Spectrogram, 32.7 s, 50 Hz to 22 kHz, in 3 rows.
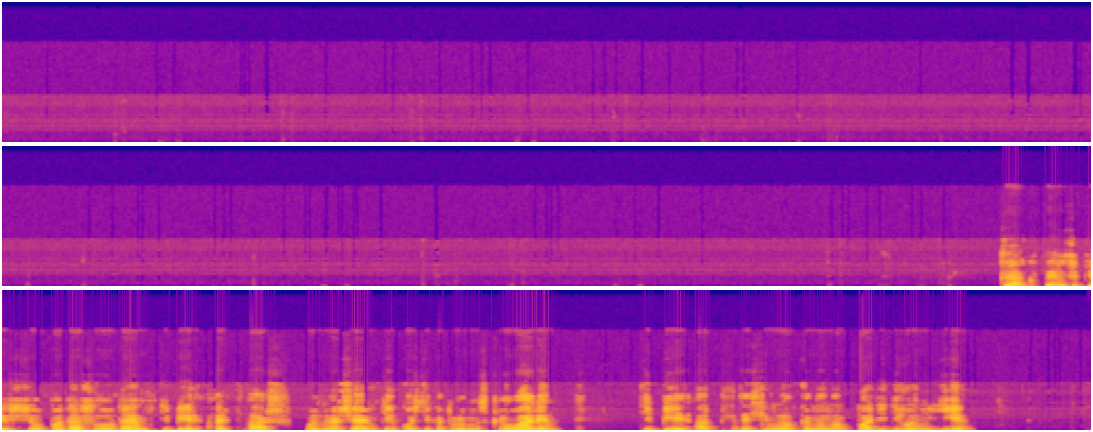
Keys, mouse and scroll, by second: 1.3 click, 1.8 g, 4.2 click, 5.2 g, 7.2-8.3 middle drag, 8.6-12.0 middle drag, 13.6 click, 14.3 g, 17.2 g, 20.6-21.6 middle drag, 22.2 shift+middle click, 24.3 alt+h, 26.3-27.3 middle drag, 29.7 KP_7, 31.1 e.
